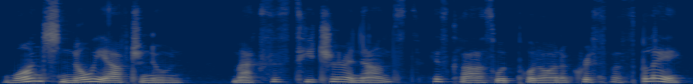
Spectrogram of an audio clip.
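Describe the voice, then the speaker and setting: A woman reading a children's storybook aloud as scripted narration, expressive and drawing out words. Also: lowish voice, slow pace. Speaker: storybook reader.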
